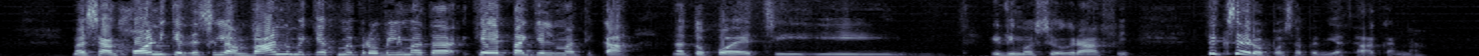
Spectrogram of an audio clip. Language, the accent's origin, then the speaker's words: Greek; Petroupoli, Attica, Greece; σαν παιδί, μεγάλωσα στην Πετρούπολη, σε μια λαϊκή γειτονιά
